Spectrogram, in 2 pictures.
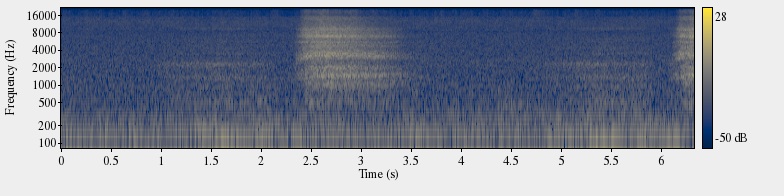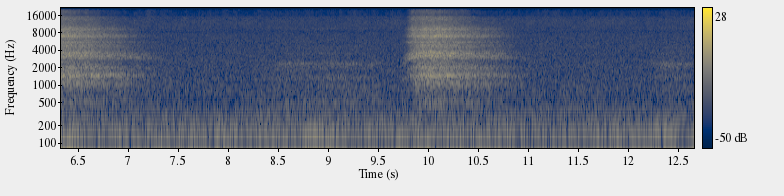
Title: Sleeping Japanese Girl Super Loud Snoring Part 2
